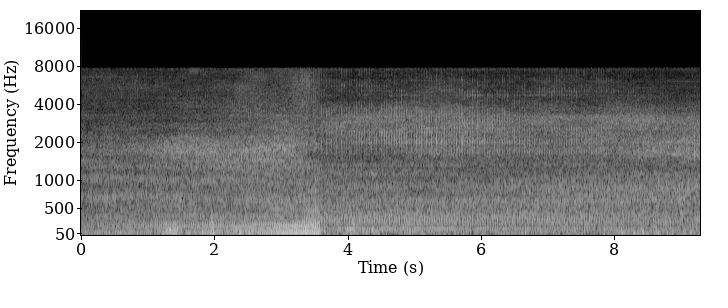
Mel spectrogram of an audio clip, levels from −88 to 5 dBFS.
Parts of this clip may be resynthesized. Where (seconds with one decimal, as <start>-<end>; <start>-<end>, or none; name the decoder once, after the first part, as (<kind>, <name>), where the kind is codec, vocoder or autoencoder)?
none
